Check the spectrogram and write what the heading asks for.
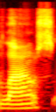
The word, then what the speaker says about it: Laos: Thailand and you mentioned Laos is the language that they speak in Laos called Lao yeah um they don't pronounce the S on the end interesting okay so how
